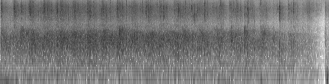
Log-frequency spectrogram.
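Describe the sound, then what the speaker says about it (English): Congress delegates at a football confederation meeting in a hall give a sustained round of applause, a dense even clapping that holds steady before fading out abruptly. "I now ask you to show your acclamation by a round of applause"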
